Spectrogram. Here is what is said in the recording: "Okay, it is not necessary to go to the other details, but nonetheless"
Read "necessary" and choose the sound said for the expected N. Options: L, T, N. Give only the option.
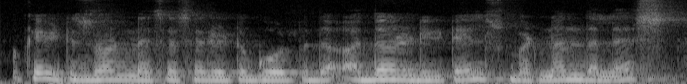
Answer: N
